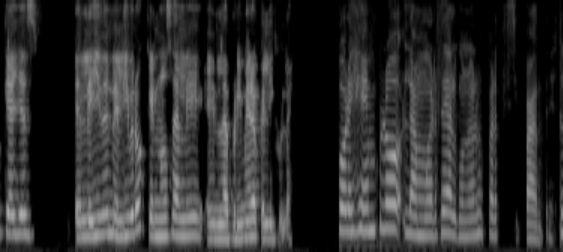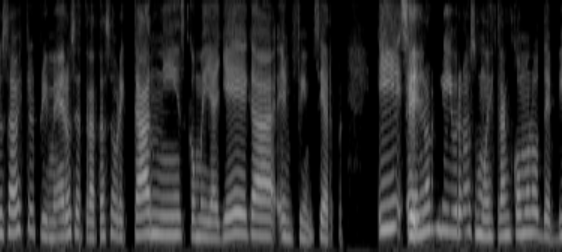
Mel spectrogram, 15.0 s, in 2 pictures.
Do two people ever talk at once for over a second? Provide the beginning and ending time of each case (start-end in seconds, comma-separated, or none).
none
